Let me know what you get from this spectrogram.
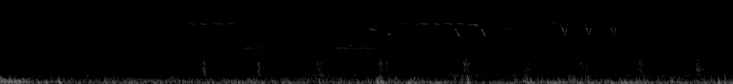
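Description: Small birds chirping in short high calls, with a run of quick downward-sweeping calls around the middle, over a low rumble and scattered faint clicks.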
